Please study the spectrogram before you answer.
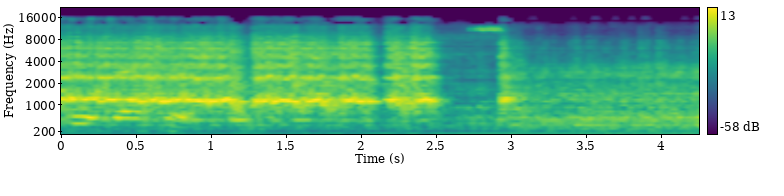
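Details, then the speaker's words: Bearing lubricant test rig with AFO refrigerant oil under rising pressure: fails at 15, locks up at 20–25; current reaches 7 amps from 5.1 unloaded, 103 dB; loud metallic screech cuts off as the bearing seizes, showing significant metal wear. "We can hear it begin to fail at 15. And at 20 it locks up, at 25 it definitely locks up."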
